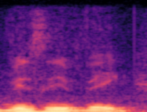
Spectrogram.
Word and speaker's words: WYSIWYG: That is what you see it what you get, pronounced as a WYSIWYG interface, and the shortcut that save you from typing the repetitive HTML and the CSS.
